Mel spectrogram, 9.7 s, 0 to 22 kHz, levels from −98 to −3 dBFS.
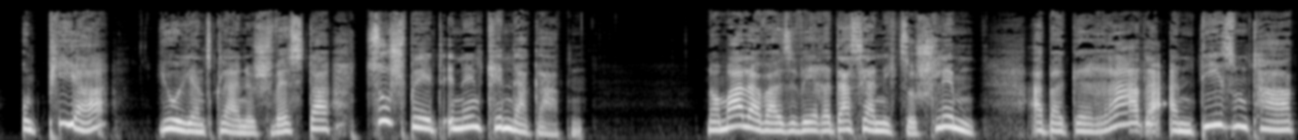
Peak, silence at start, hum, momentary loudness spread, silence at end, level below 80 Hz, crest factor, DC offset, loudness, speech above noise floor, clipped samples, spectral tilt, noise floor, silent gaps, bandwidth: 0 dBFS; 0.2 s; none; 9 LU; 0 s; -56 dBFS; 20 dB; under 0.1%; -20 LUFS; 56 dB; under 0.1%; -4 dB/octave; -76 dBFS; none; 16.5 kHz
